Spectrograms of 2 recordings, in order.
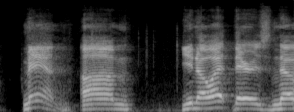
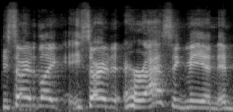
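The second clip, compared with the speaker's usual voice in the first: whiny complaint; 8 semitones higher, 4 dB louder than usual. Acted. Complains to the manager.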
